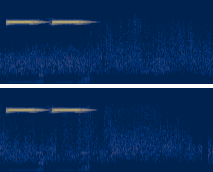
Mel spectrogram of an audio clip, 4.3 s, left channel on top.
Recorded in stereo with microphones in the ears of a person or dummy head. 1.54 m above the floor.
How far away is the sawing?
No sawing in this recording.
